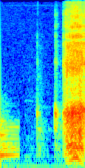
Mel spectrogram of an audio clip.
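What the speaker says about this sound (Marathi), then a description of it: "मी खाकरलो" A man clears his throat on a Marathi comedy stage: a short voiced sound followed by a brief catch and then a harsh, raspy burst, close and fairly loud, all within about a second.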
